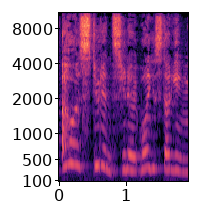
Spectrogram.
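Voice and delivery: high, fast, bubbly mock admirer; gushing European fan. Imitating Europeans impressed by theater students, gushing high. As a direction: gush up high like a thrilled stranger. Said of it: "people were like".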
